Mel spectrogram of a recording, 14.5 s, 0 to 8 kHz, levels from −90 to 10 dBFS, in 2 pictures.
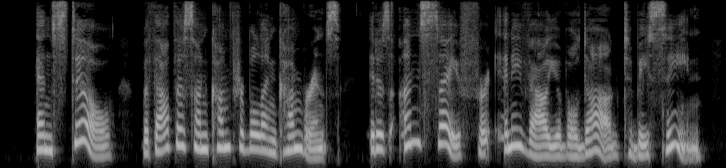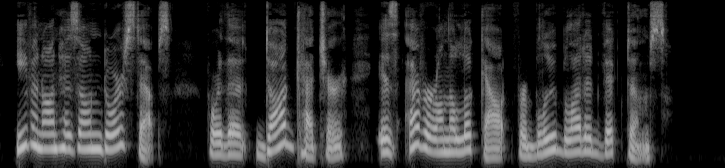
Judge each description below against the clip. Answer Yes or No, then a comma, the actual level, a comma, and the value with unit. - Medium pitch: No, high, 215 Hz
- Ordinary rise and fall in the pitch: No, wide, 7.2 semitones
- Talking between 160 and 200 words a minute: No, average, 145 wpm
